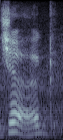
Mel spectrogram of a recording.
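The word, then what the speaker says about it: جگ: Now I'm going to pronounce in Urdu with alphabets. Jim, Gaf. Jim, Gaf. Jim, Gaf. Jug. Jug, jug, Jim Gaf, jug, Jim Gaf, jug. So this word is jug, jug. Okay.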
